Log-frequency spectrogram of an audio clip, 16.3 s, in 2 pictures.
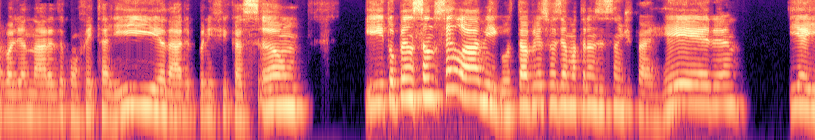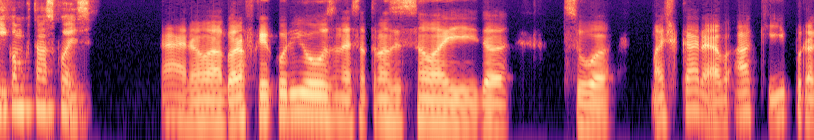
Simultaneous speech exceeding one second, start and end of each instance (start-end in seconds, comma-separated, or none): none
